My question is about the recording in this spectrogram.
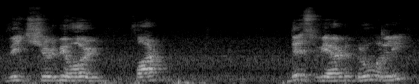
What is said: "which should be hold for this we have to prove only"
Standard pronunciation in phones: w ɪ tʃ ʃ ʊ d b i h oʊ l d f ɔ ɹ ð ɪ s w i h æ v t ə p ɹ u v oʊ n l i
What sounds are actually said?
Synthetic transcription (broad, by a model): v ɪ tʃ ʃ ʊ d b i h oʊ l d f ɔ ɹ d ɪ s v i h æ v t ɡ ɹ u oʊ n l i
